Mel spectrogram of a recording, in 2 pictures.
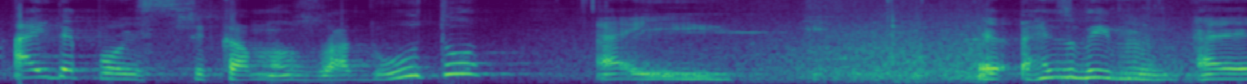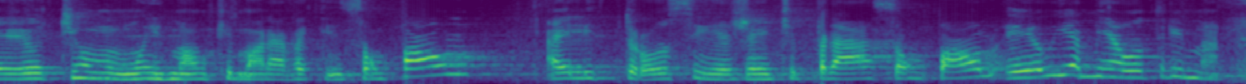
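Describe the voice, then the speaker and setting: A woman's voice: medium pitch, animated, measured pace, gravelly, darkish tone, slight background noise. A middle-aged woman from Bahia telling her life story in an interview, chatty, with many tag questions and restarts. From Salvador, Bahia, Brazil. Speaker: interviewee, mother.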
